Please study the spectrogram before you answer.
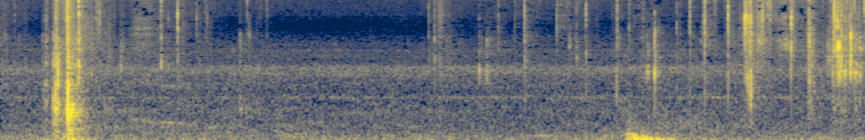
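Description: A solid white soap bar with a pink sequin coating is held in the hand and carved with a metal blade that slices through the coating and the soft soap. A bright, crisp crackle and scrape opens the clip, followed by quieter scattered ticks. The cutting grows denser and louder toward the end, with a soft low thump partway through.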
